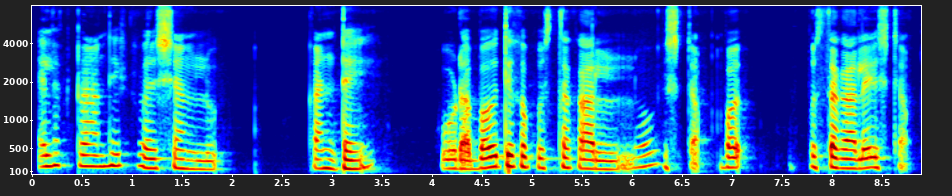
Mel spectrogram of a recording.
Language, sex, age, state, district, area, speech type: Telugu, female, 30-45, Telangana, Bhadradri Kothagudem, urban, spontaneous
